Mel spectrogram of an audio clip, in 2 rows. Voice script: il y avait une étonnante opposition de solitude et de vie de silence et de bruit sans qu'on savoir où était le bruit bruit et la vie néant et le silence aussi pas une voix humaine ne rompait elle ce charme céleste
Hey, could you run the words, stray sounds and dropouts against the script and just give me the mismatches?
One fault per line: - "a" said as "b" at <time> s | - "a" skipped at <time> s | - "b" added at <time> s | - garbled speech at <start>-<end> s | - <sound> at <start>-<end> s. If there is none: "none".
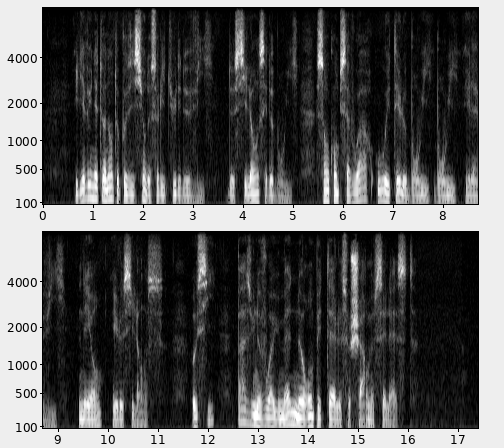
none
